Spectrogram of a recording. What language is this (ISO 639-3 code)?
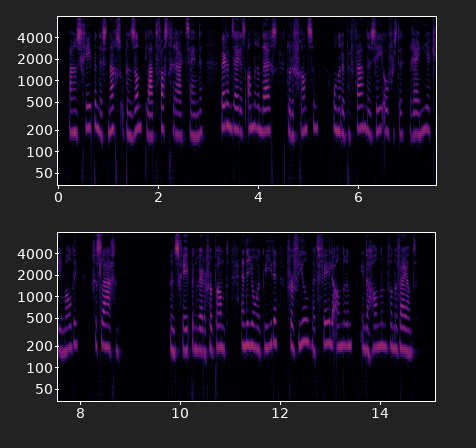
nld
